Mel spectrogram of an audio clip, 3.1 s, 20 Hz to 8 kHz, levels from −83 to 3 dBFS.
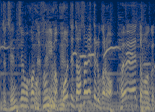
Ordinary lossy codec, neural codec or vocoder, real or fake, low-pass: none; none; real; none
